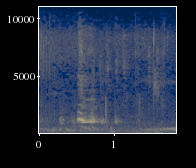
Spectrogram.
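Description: A pigeon gives a single soft, low coo at moderate distance. Faint background noise surrounds it and no voices are present.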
